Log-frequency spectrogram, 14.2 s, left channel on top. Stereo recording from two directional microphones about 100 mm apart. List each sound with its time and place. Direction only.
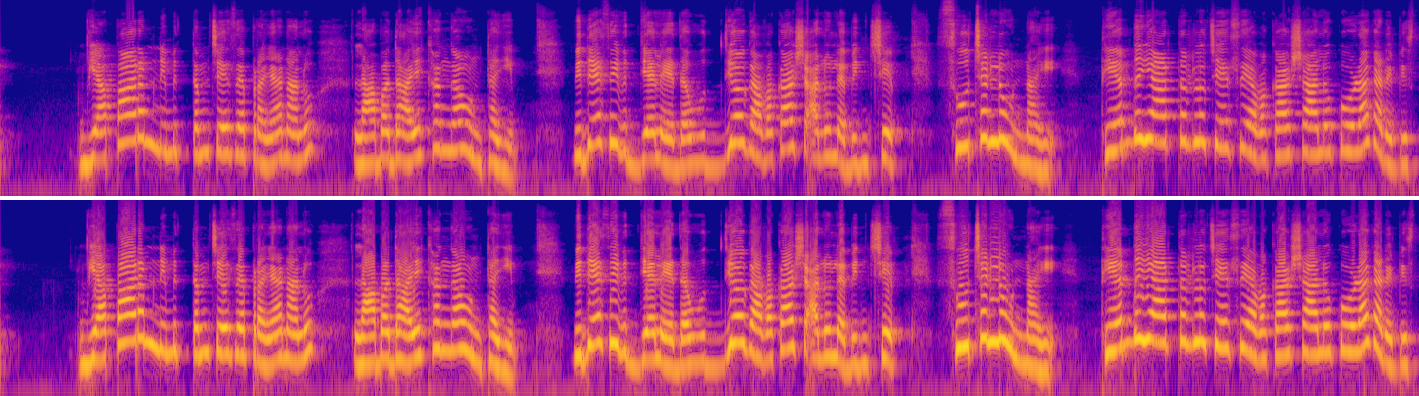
0.9 s a woman's voice: 35° right (ahead or behind)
